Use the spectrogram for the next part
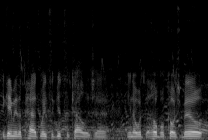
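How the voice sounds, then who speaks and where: A man's voice: lowish voice, flat delivery, brisk. Young male college athlete from Michigan, casual earnest interviewee, lots of fillers, outdoor crowd noise behind. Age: young adult. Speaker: college football player and interview guest. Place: outdoors at a youth football camp.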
